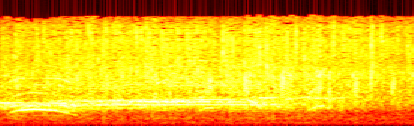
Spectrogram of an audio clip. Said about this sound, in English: President Sandu is here today. I'm not sure if she is, but I'm proud to stand with you and the freedom-loving people of Moldova. Give her a hand round of applause.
